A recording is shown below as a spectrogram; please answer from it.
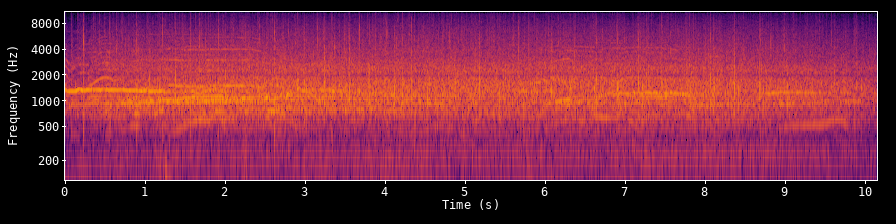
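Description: A large audience applauding: dense, steady clapping with voices cheering over it. It starts all at once and slowly dies away near the end.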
